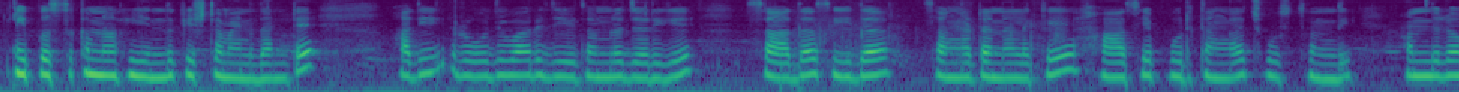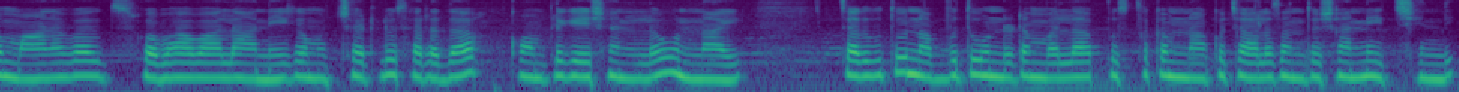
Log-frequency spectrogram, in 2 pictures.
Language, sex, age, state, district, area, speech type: Telugu, female, 18-30, Telangana, Jangaon, urban, spontaneous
